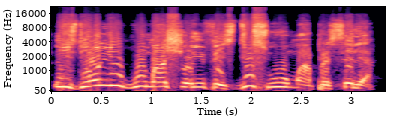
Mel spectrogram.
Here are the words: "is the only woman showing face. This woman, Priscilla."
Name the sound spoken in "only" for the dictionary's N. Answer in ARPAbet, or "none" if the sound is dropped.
N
